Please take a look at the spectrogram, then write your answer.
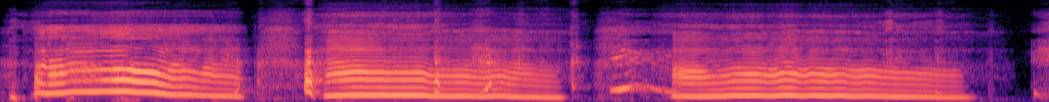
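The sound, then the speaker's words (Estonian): A voice imitates a whimpering baby in a train carriage with three drawn-out, wavering whiny cries, fairly loud, separated by short pauses. “isegi see väike beebi C-vagunis on nagu”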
